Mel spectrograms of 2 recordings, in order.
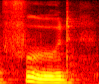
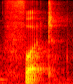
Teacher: some rounding versus the ooh is more of tense vowel and you're going to have more pursed lips for the ooh in food than the uh in foot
